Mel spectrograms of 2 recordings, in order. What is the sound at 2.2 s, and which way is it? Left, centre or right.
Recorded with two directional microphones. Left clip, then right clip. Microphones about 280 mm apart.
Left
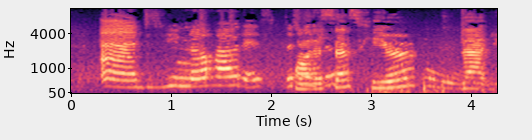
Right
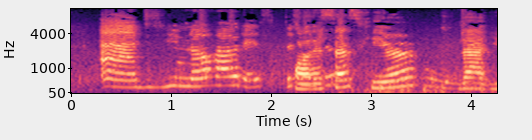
A woman's voice, centre.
